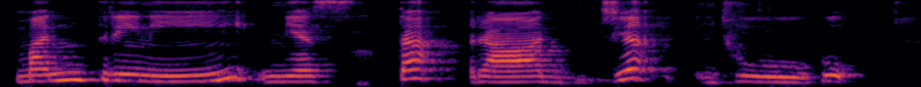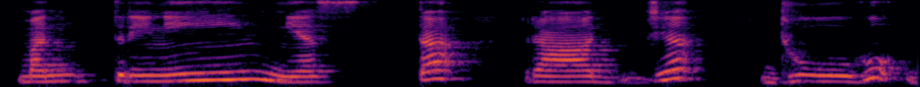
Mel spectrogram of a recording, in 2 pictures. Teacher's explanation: Dha is a Mahaprana.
